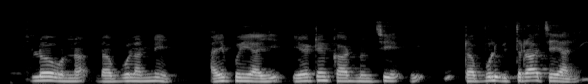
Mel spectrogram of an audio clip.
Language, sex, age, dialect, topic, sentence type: Telugu, male, 25-30, Central/Coastal, banking, statement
